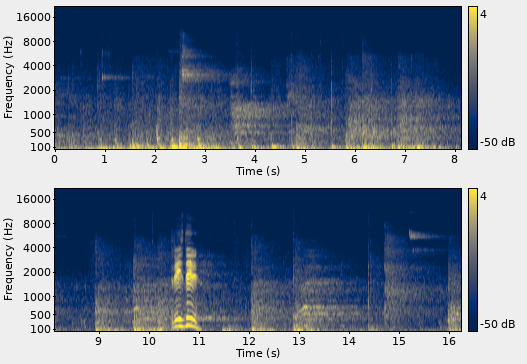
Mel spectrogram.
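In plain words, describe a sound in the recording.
A ball thuds on a hard floor and echoes around a large hall.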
